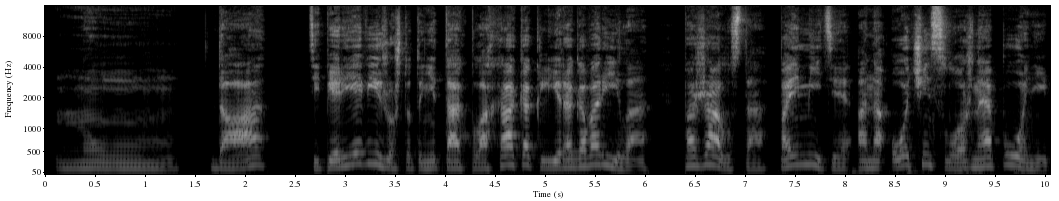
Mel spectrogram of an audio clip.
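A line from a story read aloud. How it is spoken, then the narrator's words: Desperate drawl. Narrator (Russian): протянула Бон-Бон, отчаянно пытаясь заставить Винил взглянуть на Лиру по-другому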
